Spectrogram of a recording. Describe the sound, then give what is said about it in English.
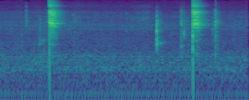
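A few sharp clicks from a ratcheting cutter working through PVC pipe, with two louder snaps and some smaller ticks over a steady low background hum. “You'll place your PVC pipe right inside. I'm sure this is all very self-explanatory, but we're going to show you anyways, and we're going to go through the ratcheting, and you'll see exactly what happens.”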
